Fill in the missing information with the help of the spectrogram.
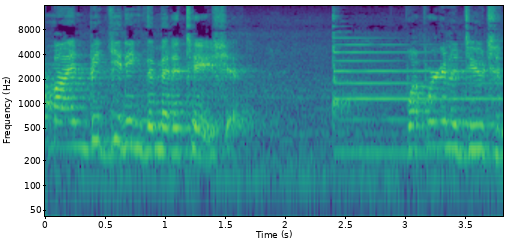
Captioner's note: ding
